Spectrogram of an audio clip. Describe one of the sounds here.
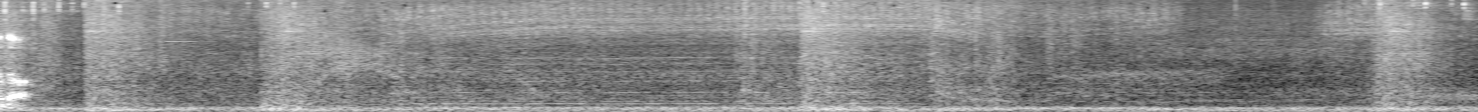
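A heavy armoured vehicle's engine rumbles steadily as it drives.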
